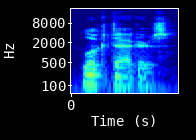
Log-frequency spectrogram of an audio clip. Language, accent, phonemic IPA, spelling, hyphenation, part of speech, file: English, US, /ˌlʊk ˈdæɡɚz/, look daggers, look dag‧gers, verb, En-us-look daggers.oga
- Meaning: Often followed by at: to stare in a disapproving, severe, or threatening manner, especially without speaking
